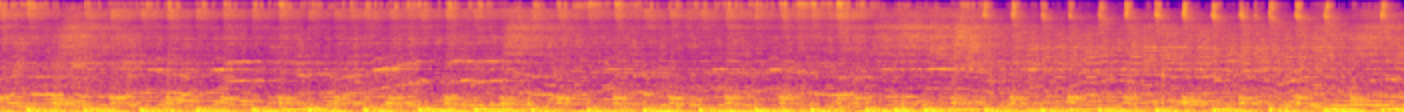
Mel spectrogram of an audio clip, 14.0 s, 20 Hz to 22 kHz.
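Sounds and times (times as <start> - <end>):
live polka band playing: 0.0 - 14.0.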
